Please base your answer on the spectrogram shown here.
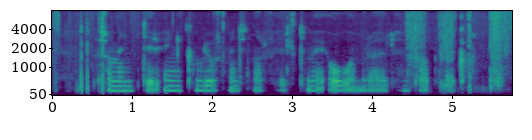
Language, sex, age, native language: Icelandic, male, 14, Icelandic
